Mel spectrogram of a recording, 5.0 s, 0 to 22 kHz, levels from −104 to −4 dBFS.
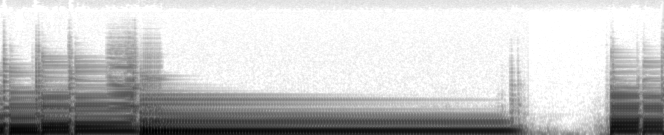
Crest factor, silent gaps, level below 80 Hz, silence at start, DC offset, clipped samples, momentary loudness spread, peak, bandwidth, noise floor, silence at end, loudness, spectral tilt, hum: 12 dB; none; -18 dBFS; 0 s; under 0.1%; under 0.1%; 7 LU; 0 dBFS; 2.3 kHz; -62 dBFS; 0 s; -15 LUFS; -12.5 dB/octave; none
